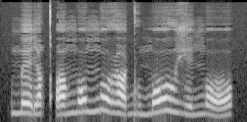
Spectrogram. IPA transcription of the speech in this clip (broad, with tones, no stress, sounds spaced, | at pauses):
m ɛ˨˩ ɾ i˩˧ qʼ ɔ˩˧ ŋ ɔ˧˥˧ ŋ ɔ˥˨ ɣ ɑ˧˩˧ ɡ u˨˩ m ɔː˧˥˧ ʊ̯ ʒ e˩˧ ŋ ɔː˧˩˧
